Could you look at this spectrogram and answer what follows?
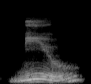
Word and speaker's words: mu: about and how do we pronounce this we pronounce this mu and this refers to population mean which is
